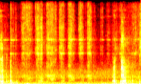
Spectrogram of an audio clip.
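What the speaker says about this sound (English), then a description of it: "I'm going to take a little piece of emery cloth in here just to scuff that up." Emery cloth rubs over a metal part on a Nissan Titan during water pump and thermostat work, making quiet, close, rhythmic scuffing strokes in quick succession.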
